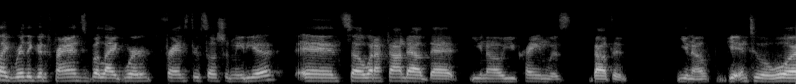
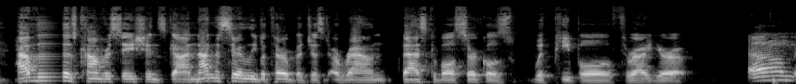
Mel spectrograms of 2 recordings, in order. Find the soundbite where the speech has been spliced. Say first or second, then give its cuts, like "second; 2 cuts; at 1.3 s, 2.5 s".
second; 2 cuts; at 2.6 s, 3.9 s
